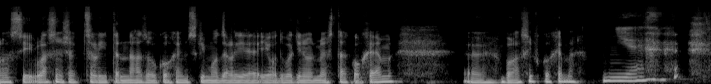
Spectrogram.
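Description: No faults in the speech; the Opus voice compression path runs in hybrid mode at 20 kbps with full bandwidth, content reaching about 20.2 kHz, and leaves only light coding traces.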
